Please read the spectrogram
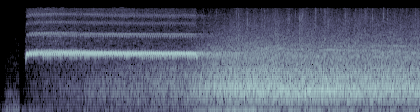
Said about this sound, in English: There it is. That's the full time whistle.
